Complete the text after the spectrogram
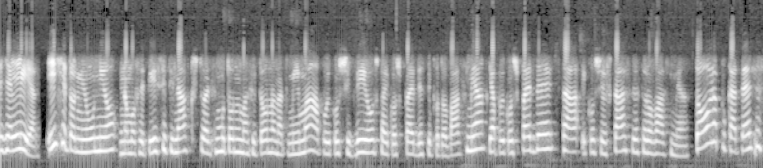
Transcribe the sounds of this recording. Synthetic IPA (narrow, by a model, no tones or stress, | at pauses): ɐʝe̞liɐiçe̞t̪o̞niunio̞no̞mo̞θe̞t̪isit̪inɐfksi̥si̥t̪uɐɾiθmut̪o̞nmɐθit̪o̞nɐnɐt̪mimɐːpoiko̞siðiost̪ɐiko̞si̥pe̞nd̪e̞st̪ibɾo̞t̪o̞vɐθmiɐceɐpoiko̞si̥pe̞nd̪e̞st̪ɐiko̞sie̞ft̪ɐst̪iðeft̪e̞ɾo̞vɐθmiɐt̪o̞ɾɐpukɐt̪e̞θes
